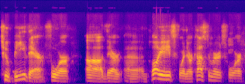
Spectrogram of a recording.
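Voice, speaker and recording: A male interviewer reflecting on what his guest said, pausing to find his words as he draws the ideas together. His voice comes through dull and muffled, as over lo-fi audio. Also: fairly low pitch, animated, gravelly, a bit bright. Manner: thoughtful, searching for words as he sums up. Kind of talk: casual interview chat.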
